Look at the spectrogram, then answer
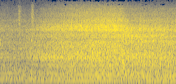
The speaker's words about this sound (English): Big black pickup truck passing.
